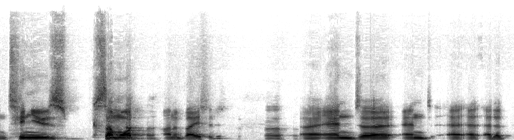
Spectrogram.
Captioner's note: laugh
